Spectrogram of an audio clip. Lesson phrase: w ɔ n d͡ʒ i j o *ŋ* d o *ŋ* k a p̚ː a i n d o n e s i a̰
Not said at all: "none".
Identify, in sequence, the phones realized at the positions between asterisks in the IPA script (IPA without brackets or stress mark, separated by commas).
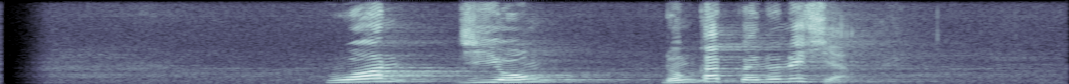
ŋ, ŋ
